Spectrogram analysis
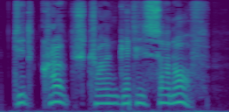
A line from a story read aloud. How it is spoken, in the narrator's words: Hermione whispered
